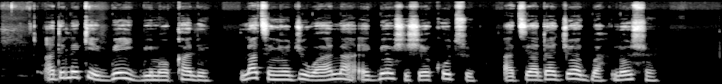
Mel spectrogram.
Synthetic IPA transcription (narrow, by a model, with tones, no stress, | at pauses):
a̰˧de˦le˦ki˦e˦˨ɡ͡be˨˦i˦˨ɡ͡be˨mɔ̃˨ka˧le˨ | la˦ti˧j̃ĩ˧o˧d͡ʒu˦˨wa˨˦la˦˨ʔɛ̰˧ɡ͡bɛ˦o˦˨ʃi˨ʃɛ˧kʰo˦˨tʰu˨ | a̰˨ti˧a˧da˦d͡ʒɔ˦a˦˨ɡ͡ba˨lɔ˦ʃũ˧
